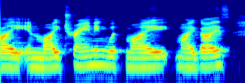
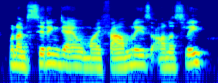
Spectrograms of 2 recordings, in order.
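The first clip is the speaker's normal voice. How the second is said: normal talking voice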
